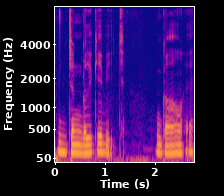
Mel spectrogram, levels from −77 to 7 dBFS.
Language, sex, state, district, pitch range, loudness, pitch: Hindi, male, Himachal Pradesh, Shimla, 115-125 Hz, -15 LUFS, 120 Hz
